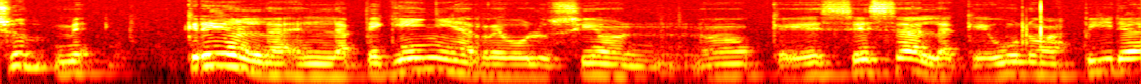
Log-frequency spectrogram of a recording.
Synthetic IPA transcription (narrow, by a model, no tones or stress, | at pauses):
ʒ̥o̞me | kɾe̞oenlaʔenlape̞ke̞ɲare̞β̞o̞lusjo̞nːokeese̞salakeuno̞aspiɾa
